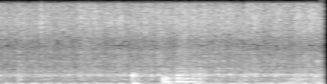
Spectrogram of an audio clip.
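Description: pork sizzling

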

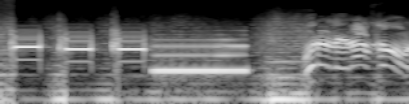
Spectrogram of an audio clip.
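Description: telephone number being dialed

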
